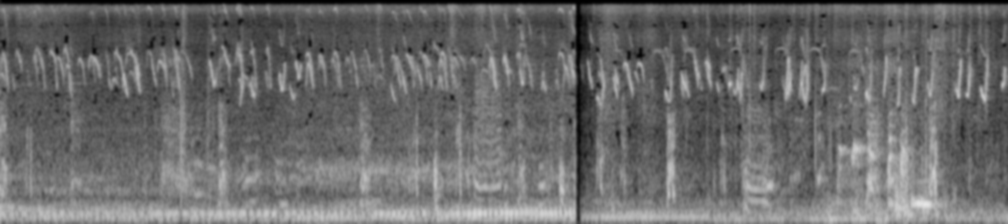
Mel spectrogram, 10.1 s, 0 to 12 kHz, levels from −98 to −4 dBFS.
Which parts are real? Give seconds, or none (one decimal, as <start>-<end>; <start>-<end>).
0.0-1.0; 2.8-10.1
